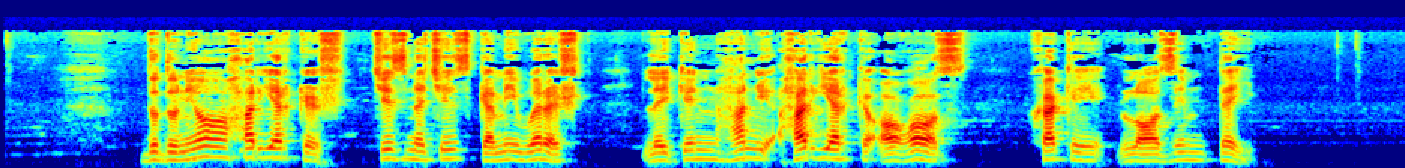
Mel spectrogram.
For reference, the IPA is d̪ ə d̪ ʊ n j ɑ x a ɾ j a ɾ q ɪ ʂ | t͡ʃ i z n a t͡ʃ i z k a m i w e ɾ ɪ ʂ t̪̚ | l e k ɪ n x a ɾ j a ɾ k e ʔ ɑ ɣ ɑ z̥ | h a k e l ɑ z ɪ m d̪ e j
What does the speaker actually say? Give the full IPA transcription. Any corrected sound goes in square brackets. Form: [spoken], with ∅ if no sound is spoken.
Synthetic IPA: d̪ ə d̪ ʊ n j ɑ [h] a ɾ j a ɾ [k] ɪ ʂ | t͡ʃ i z n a t͡ʃ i z k a m i w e ɾ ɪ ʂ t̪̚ | l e k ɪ n [h] a ɾ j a ɾ k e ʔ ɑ ɣ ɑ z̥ | [x] a k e l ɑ z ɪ m [t̪] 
